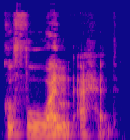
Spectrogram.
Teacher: You do not stretch on the tanween or the nun sukun. You just show the rule of idhar.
